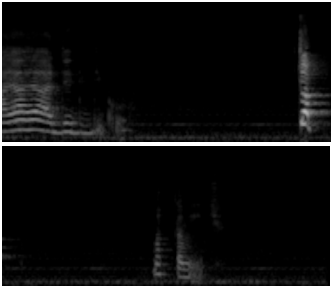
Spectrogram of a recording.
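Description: A young woman speaks close up in short, expressive bursts with long pauses.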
